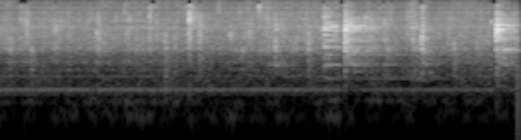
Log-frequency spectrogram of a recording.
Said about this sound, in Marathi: आता कांदा आपला हलकासा भाजत आलेला आहे.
